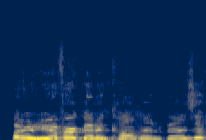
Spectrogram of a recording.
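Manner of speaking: high-pitched, loud mom voice; nagging mom. Acted. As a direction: put on a shrill mom asking after her kid. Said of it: "then your mom".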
